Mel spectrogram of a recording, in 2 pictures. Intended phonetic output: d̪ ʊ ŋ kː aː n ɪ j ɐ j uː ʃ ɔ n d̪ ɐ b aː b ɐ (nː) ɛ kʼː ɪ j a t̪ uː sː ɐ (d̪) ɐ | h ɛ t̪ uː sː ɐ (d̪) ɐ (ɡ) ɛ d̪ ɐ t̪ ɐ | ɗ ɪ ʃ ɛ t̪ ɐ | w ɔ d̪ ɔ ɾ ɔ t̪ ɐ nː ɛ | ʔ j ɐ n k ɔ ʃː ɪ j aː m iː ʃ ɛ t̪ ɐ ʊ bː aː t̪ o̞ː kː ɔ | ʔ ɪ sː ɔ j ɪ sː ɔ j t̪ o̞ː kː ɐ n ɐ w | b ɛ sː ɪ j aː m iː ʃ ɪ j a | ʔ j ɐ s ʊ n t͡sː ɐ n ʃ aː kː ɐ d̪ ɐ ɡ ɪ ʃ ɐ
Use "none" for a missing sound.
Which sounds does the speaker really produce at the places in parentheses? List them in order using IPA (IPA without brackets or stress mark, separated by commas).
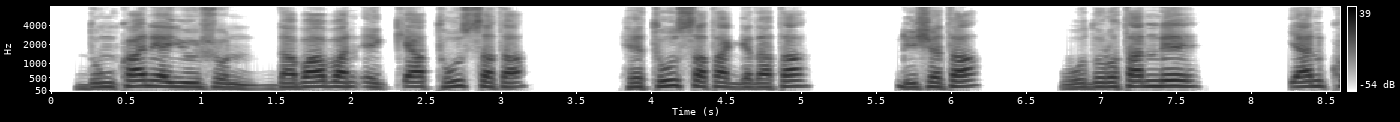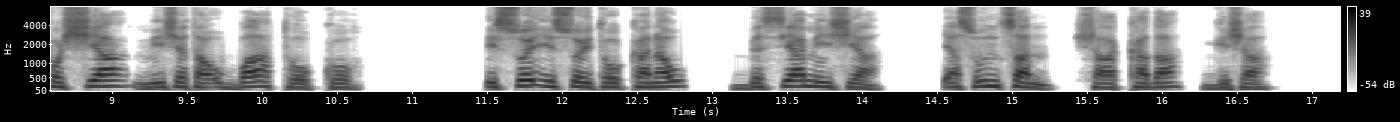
n, t̪, t̪, ɡ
